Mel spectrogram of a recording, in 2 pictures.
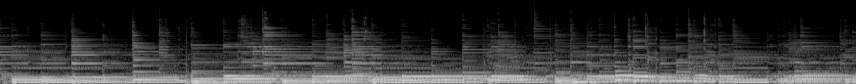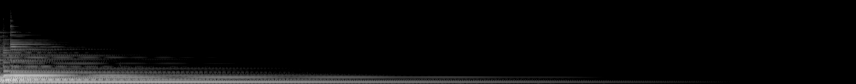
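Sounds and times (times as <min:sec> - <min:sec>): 
guajira on guitar: 0:00.0 - 0:13.1.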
